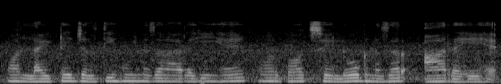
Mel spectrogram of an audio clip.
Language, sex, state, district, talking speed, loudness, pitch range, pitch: Hindi, male, Maharashtra, Dhule, 190 wpm, -30 LUFS, 135-150 Hz, 145 Hz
